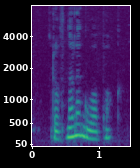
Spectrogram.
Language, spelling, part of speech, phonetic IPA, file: Polish, równoległobok, noun, [ˌruvnɔlɛɡˈwɔbɔk], LL-Q809 (pol)-równoległobok.wav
